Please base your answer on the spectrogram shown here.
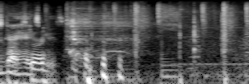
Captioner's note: laughing; low rhythmic music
